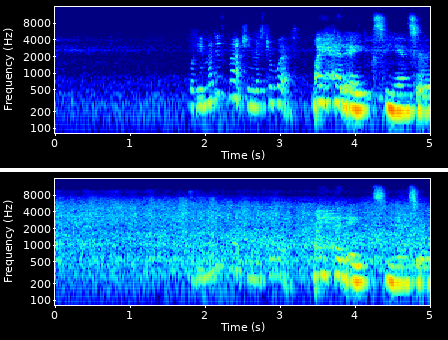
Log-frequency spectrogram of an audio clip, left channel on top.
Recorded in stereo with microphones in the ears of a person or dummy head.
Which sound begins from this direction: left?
A woman speaking, at 1.8 s.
